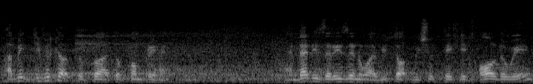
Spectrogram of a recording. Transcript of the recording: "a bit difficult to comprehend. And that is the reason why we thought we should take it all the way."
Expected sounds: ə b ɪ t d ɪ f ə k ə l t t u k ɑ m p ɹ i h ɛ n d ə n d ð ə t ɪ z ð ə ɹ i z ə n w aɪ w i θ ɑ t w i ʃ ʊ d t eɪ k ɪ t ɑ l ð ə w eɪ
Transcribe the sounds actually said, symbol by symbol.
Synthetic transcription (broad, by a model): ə b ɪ t d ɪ f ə k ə l t t u k ɑ m p ɹ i h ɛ n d ə n d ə t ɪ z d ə ɹ i z ə n w aɪ w i t ɑ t w i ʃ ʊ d t eɪ k ɪ t ɑ l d ə w eɪ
